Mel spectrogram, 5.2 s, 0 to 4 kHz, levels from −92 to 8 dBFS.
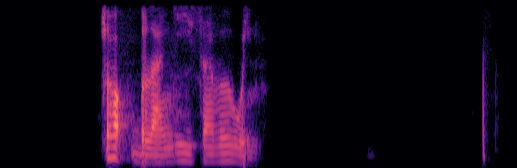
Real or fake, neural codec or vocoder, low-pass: fake; codec, 16 kHz, 6 kbps, DAC; 3.6 kHz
